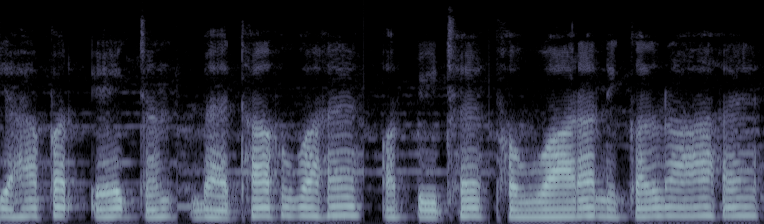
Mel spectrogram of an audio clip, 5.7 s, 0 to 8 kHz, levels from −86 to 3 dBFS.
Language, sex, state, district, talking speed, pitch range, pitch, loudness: Hindi, male, Uttar Pradesh, Etah, 135 wpm, 100-115 Hz, 110 Hz, -29 LUFS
